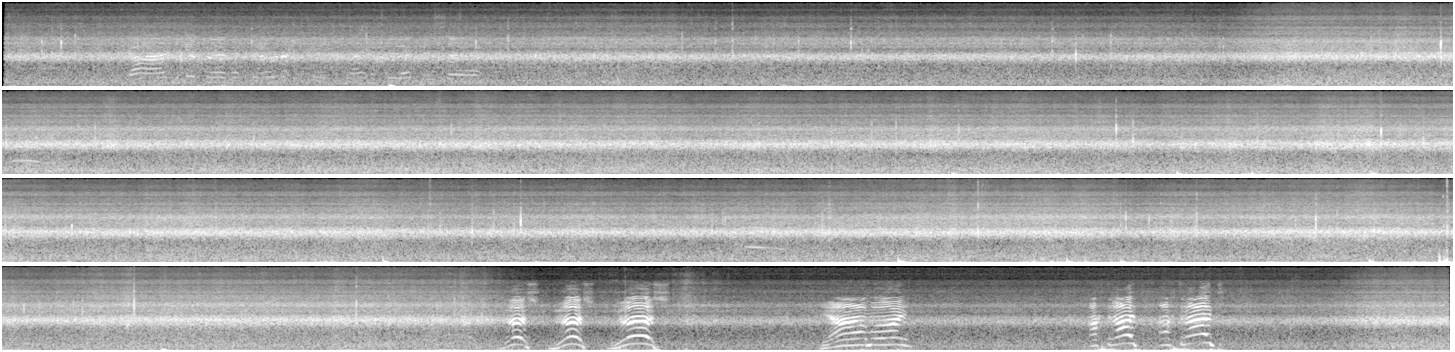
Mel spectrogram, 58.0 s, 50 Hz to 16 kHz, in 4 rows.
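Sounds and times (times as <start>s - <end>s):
whitewater rushing: 0.1s - 58.0s.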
